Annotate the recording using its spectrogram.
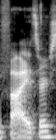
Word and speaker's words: Pfizer: Pfizer has a silent P, so it's superior.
